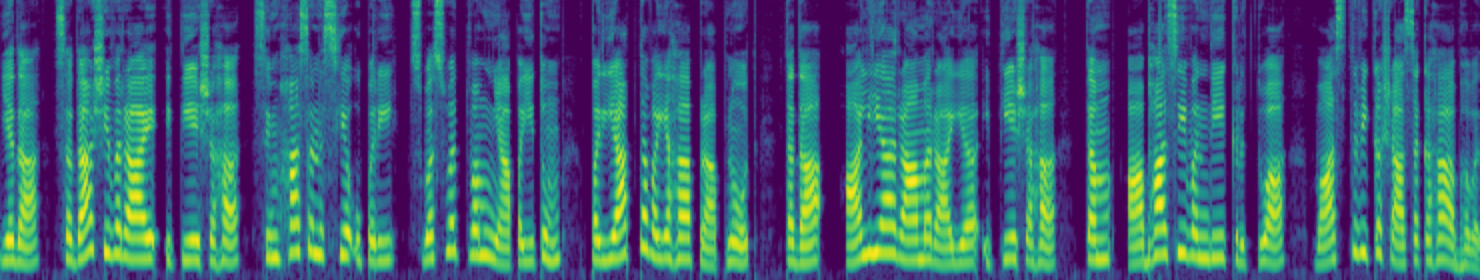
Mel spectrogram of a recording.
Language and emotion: Sanskrit, neutral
